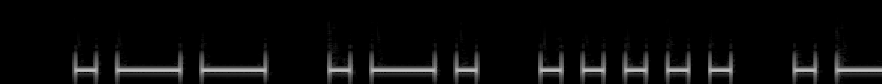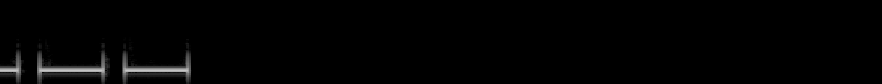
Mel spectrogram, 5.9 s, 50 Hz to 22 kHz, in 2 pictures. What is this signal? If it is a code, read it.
Morse code, heard as a keyed tone, about 17 wpm, 700 Hz. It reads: WR5J
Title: Call Signs Repeated 2x - 17wpm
